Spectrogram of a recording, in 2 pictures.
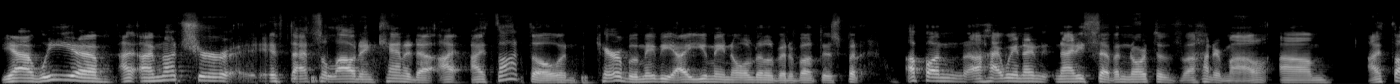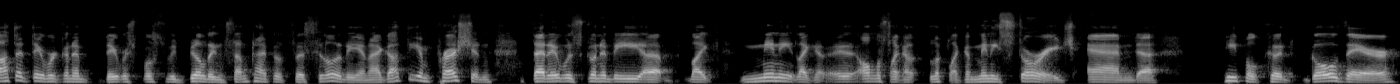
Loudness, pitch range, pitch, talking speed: -25 LUFS, 110-145 Hz, 130 Hz, 180 wpm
